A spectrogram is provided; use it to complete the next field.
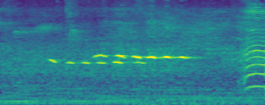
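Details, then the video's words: A hill myna whistling in imitation of human whistling: a soft, clear, level whistled phrase of short connected notes wavering slightly up and down over faint background hum. "Burung Beo Pandai Bersiul"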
